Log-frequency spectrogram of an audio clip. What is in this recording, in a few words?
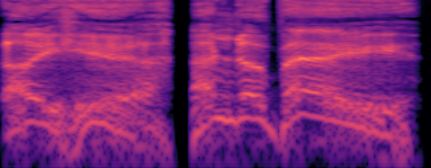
Male Orc Attack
